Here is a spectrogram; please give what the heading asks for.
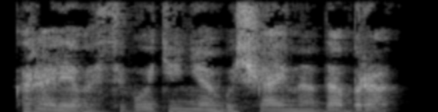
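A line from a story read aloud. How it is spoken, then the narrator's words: Whispered. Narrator (Russian): шепнул он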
